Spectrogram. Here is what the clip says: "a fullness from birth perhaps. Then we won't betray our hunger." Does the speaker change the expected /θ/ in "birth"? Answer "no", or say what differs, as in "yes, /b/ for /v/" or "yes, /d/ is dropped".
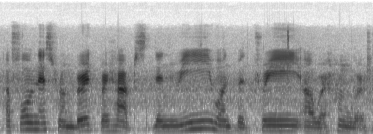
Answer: yes, /t/ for /θ/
